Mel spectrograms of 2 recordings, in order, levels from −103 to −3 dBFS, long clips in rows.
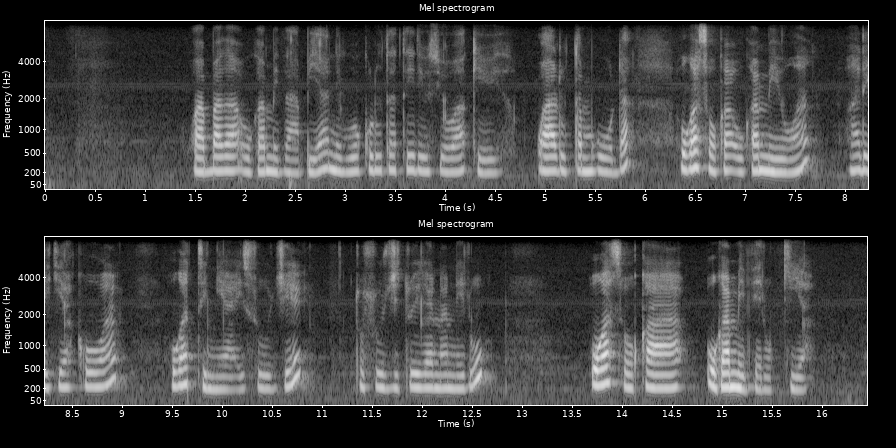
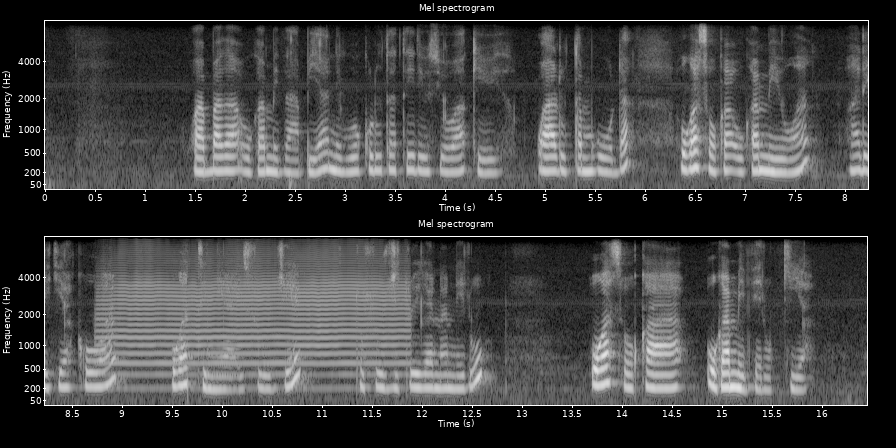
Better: first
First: none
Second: background sound (Trumpet); 7 dB below the speech

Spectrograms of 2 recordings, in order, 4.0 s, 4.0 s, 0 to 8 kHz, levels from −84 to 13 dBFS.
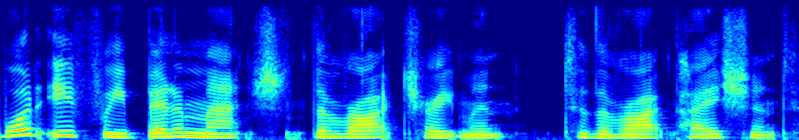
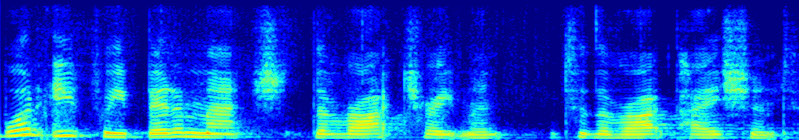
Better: first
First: none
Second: noise reduction (neural separator model SepFormer DNS4)

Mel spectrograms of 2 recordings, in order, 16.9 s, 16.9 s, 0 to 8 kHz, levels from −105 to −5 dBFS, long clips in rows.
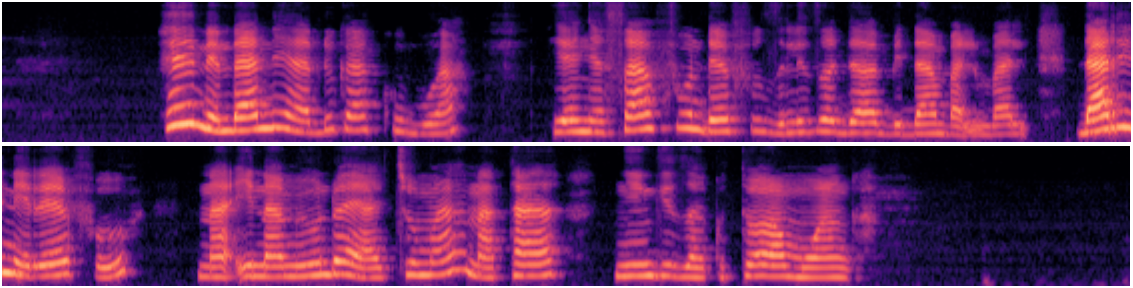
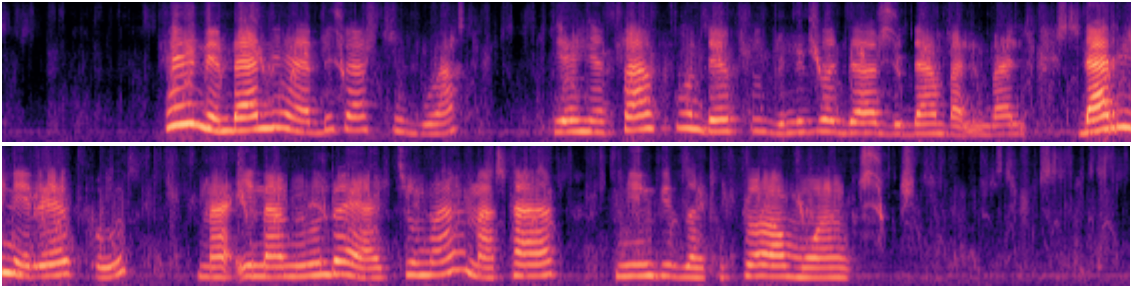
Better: first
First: none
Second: noise reduction (neural separator model SepFormer DNS4)

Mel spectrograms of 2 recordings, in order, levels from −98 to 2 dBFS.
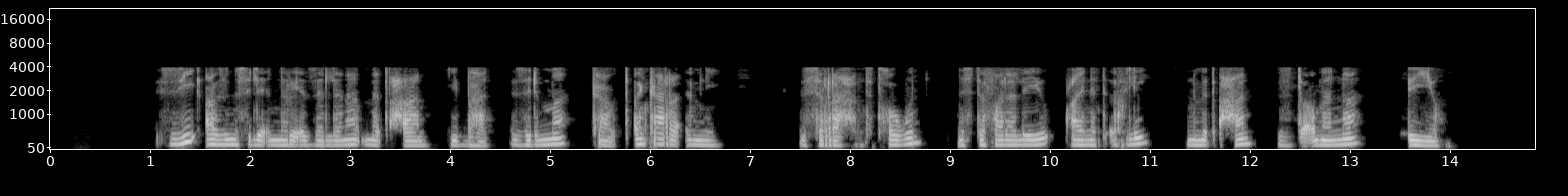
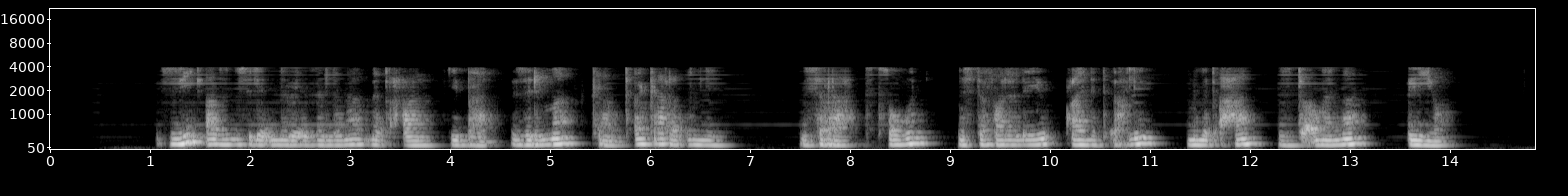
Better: first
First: none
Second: noise reduction (neural mask model DeepFilterNet 3)

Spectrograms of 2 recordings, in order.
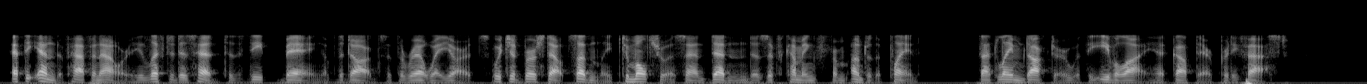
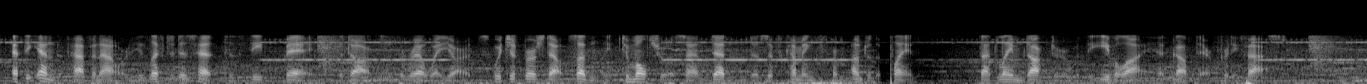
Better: first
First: none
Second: background sound (Telephone); 7 dB below the speech

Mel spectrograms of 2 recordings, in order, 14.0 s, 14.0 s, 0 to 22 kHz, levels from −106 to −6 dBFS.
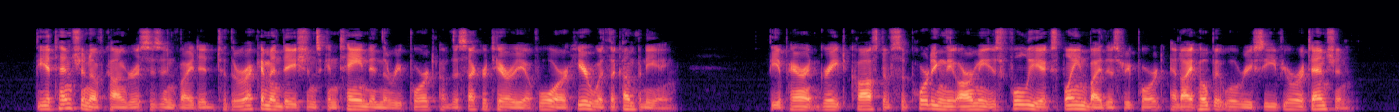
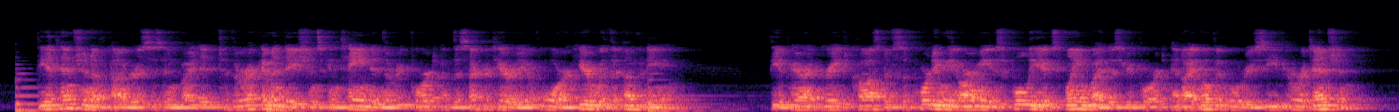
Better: first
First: none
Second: background sound (Bowed string instrument); 16 dB below the speech // room echo; dies away in 0.9 s

